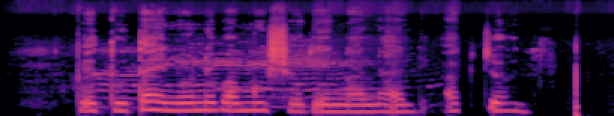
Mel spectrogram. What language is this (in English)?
Kalenjin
